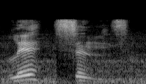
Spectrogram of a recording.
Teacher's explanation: that T in that word is going to be silent. We say listens.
